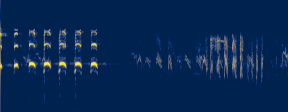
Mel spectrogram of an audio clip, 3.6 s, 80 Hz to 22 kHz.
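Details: Osprey at a nest on 15 April 2023 during a fish dispute, with an intruder in the area: six sharp, high whistled chirps in quick succession, then softer, jumbled chattering notes.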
